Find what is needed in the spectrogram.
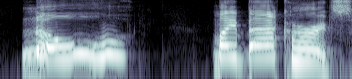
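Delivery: tearful crying voice, very high, slow, drawn out. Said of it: "she's already crying".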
